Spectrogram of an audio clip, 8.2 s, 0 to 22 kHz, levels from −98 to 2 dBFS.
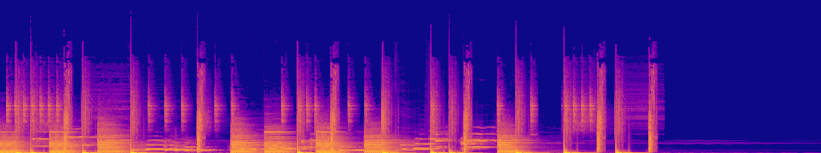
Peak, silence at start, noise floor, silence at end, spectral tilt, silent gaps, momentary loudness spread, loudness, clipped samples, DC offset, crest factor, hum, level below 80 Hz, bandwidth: -2 dBFS; 0 s; -77 dBFS; 1.65 s; -5.5 dB/octave; none; 8 LU; -19 LUFS; under 0.1%; under 0.1%; 18 dB; none; -22 dBFS; 13 kHz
